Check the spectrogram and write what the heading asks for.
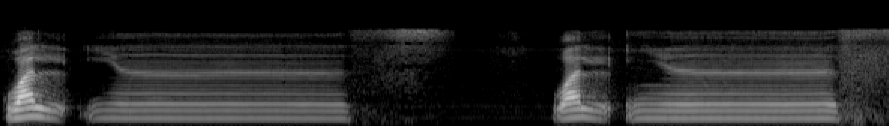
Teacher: Di sini nunnya tetap kita dengungkan dulu, lalu sinnya kita hamaskan. Jadi sinnya itu harus disertai dengan nafas atau angin yang keluar, itu namanya hamas.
